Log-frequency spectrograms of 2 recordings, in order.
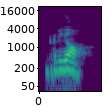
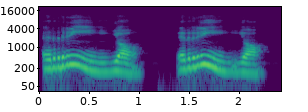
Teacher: Entonces, ustedes van a ver que aquí la transcripción fonética no tiene una semivocal. Esta I no es semivocal. Es una vocal completa, es una vocal pura. · Entonces sabemos que se pronuncia río, río. O sea, I y O no forman diptongo, forman hiato · tenemos que separar estas dos vocales y ponerlas en sílabas diferentes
